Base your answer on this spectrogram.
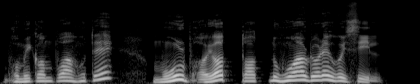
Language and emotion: Assamese, fearful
